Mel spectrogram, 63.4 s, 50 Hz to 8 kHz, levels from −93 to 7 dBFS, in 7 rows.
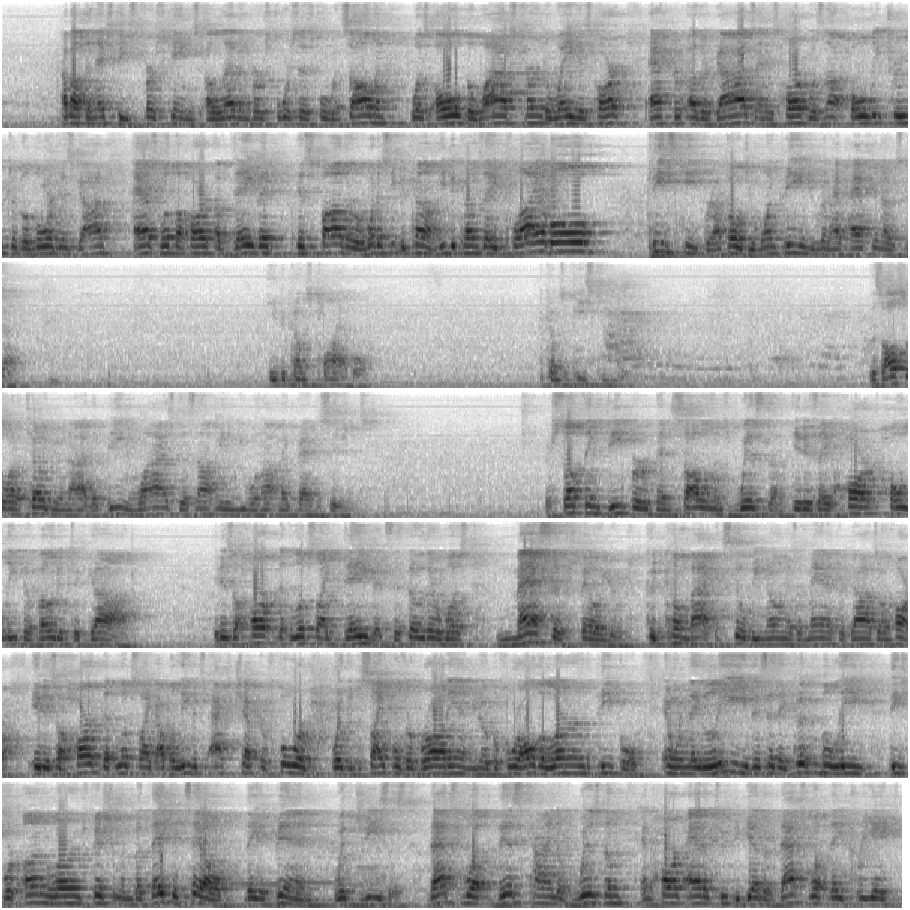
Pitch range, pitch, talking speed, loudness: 140-175 Hz, 155 Hz, 185 wpm, -16 LUFS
